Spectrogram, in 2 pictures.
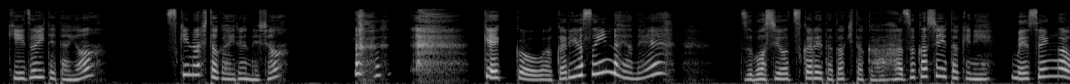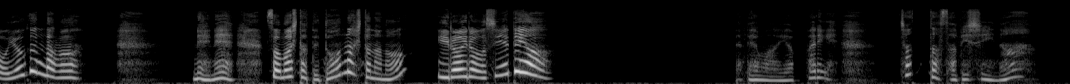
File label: calm and kind woman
